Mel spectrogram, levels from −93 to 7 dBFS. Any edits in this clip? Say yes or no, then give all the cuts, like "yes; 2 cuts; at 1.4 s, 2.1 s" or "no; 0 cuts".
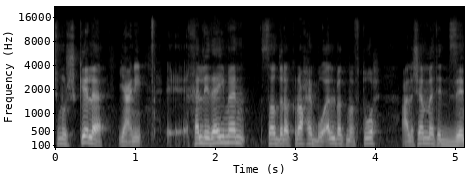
no; 0 cuts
